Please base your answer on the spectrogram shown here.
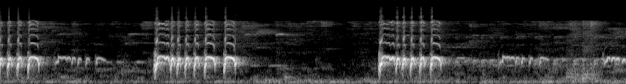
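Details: Local zebra dove song used as a lure for doves to sing; three bursts of harsh buzzy notes, each followed by a short rolling trill of coos.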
